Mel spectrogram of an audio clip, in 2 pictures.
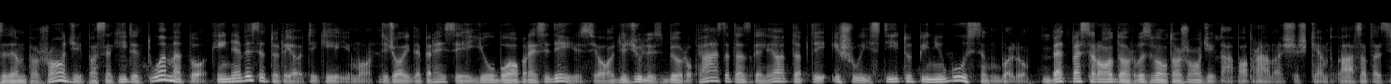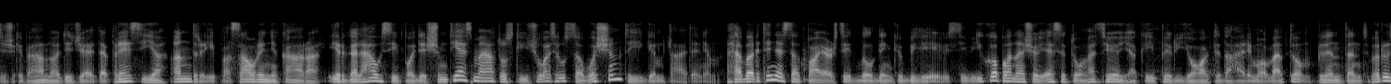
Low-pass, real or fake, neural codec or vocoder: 7.2 kHz; fake; codec, 16 kHz, 0.8 kbps, ZipCodec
